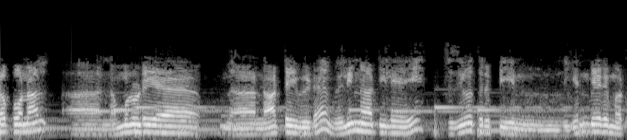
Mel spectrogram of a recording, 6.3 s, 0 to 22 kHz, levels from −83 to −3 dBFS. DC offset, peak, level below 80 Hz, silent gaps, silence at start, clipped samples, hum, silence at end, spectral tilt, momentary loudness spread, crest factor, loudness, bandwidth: under 0.1%; -2 dBFS; -52 dBFS; none; 0 s; under 0.1%; none; 0 s; -5 dB/octave; 8 LU; 16 dB; -17 LUFS; 6 kHz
